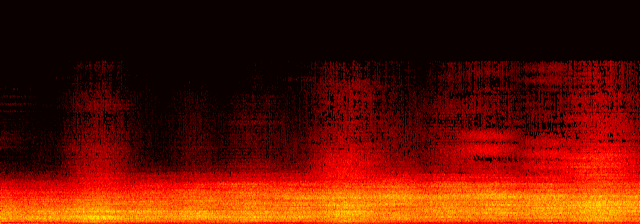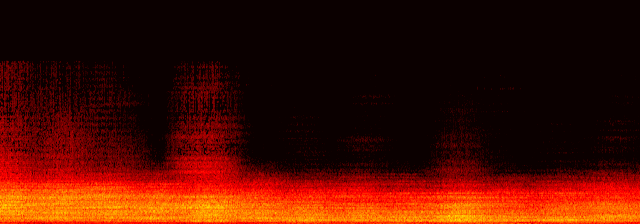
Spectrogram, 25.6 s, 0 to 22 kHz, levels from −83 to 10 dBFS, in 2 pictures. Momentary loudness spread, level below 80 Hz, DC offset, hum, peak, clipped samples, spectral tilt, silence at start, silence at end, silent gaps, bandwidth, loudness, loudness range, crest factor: 8 LU; -48 dBFS; under 0.1%; none; -4 dBFS; under 0.1%; -2 dB/octave; 0 s; 0 s; none; 16 kHz; -19 LUFS; 7 LU; 16 dB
